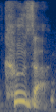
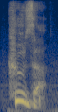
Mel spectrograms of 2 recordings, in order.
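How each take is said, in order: First: The word ends with a sharp, snapped finish. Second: The word ends with a flat, soft finish. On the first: The speaker calls it right. "you need to put a bit more of a whip on the end of it" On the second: The speaker calls it wrong. "not Kuza"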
